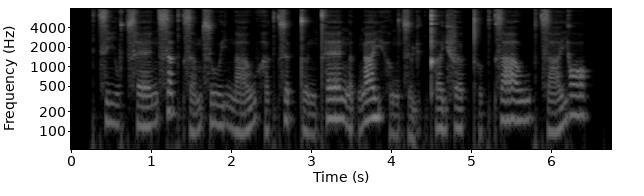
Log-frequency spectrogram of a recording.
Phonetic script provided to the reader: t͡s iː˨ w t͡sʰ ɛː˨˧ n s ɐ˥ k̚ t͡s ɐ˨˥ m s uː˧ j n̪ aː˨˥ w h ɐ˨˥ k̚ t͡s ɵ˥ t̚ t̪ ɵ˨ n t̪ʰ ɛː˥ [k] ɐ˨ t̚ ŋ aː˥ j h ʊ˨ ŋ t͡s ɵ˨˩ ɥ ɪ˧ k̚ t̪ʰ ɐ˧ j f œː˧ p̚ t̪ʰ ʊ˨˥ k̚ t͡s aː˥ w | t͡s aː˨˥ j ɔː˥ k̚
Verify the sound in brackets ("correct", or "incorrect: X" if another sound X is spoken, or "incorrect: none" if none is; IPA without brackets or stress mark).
incorrect: ŋ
